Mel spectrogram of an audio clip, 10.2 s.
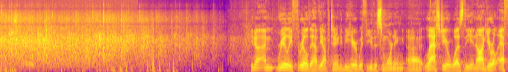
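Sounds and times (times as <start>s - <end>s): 
church congregation clapping on a Sunday morning to welcome a speaker: 0.0s - 5.4s
speech: 5.0s - 10.1s.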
